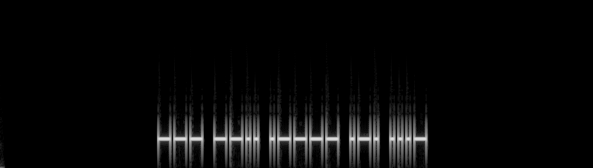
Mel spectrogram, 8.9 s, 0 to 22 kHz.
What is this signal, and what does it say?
Morse code, heard as a keyed tone, about 20 wpm, 700 Hz. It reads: OZ1RV
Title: DXCC-100 Call Signs - 5 Characters - Repeated 2x - 20wpm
